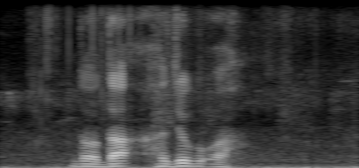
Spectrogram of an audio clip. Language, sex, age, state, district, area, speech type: Santali, male, 60+, West Bengal, Malda, rural, spontaneous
